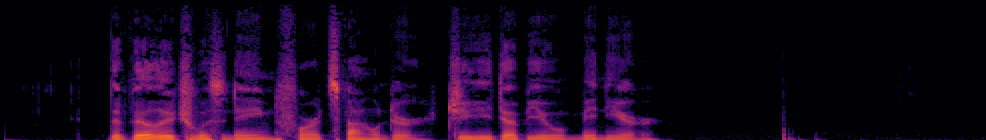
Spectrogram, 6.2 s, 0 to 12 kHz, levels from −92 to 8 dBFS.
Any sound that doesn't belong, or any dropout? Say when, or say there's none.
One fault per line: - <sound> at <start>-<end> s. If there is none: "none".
- thud at 4.9-5.2 s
